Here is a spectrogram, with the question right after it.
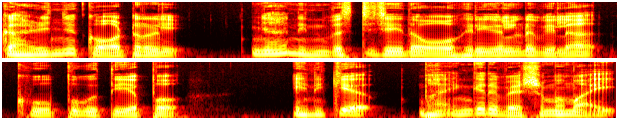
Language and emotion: Malayalam, sad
